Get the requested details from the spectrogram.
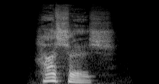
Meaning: hashish
- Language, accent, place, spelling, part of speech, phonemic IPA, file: German, Germany, Berlin, Haschisch, noun, /ˈhaʃɪʃ/, De-Haschisch.ogg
